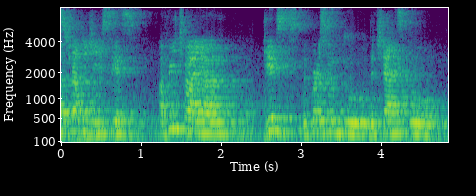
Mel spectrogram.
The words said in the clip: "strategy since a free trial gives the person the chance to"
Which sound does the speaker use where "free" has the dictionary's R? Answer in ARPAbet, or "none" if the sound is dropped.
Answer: none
